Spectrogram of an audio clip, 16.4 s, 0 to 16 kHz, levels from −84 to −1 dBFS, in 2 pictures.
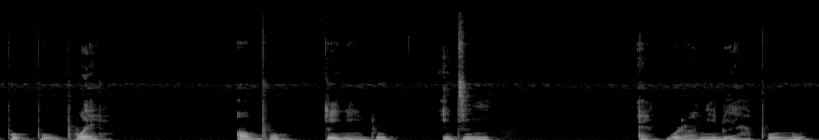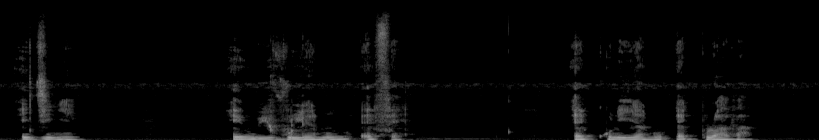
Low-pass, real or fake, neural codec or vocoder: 14.4 kHz; real; none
